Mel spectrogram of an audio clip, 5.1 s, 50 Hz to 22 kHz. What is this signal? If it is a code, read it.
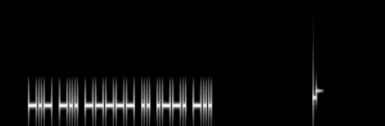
Morse code, heard as a keyed tone, about 34 wpm, 700 Hz. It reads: KD0IPD
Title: USA Call Signs 35wpm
